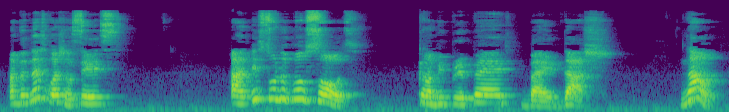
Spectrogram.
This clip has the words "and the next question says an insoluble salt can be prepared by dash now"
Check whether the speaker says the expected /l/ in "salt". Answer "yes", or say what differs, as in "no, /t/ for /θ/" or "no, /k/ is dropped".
no, /l/ is dropped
